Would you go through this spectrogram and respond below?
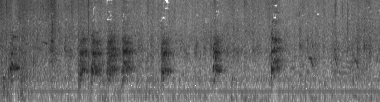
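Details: Pair of German Shorthaired Pointers wrestling and playing by a pool: scattered sharp barks, a quick cluster near the start followed by single spaced barks, over a faint steady hum.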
